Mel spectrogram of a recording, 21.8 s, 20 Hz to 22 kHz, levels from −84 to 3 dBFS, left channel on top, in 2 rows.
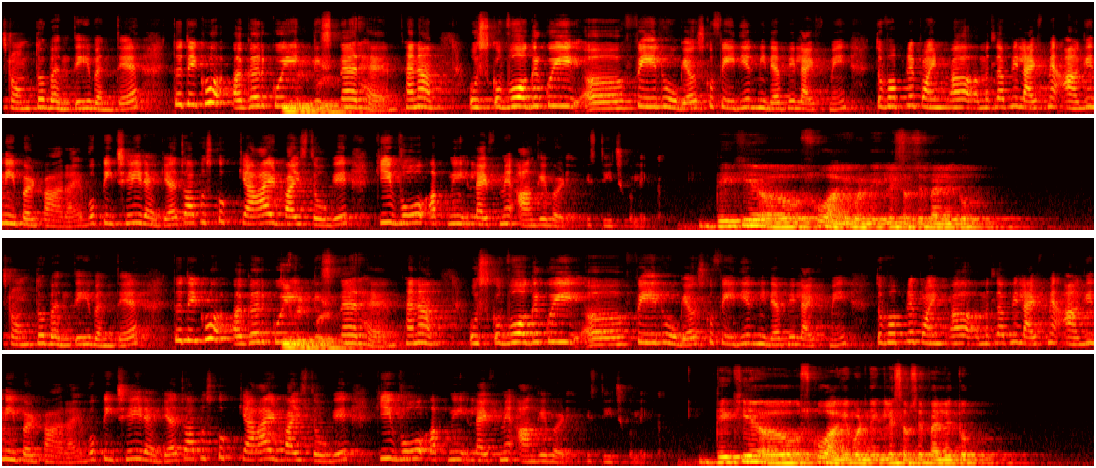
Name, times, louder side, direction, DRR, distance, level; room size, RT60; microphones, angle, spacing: voice 1, 0.0-16.6 16.9-17.4, left 3 dB, 25° left, 11 dB, 0.8 m, -32 dB
voice 2, 2.8-3.3 17.9-20.6, right 1 dB, 80° right, 4 dB, 2.7 m, -26 dB
12.0 x 9.8 x 8.0 m, 1.2 s
head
